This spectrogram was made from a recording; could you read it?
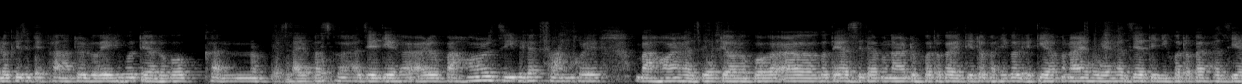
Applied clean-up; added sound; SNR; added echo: neural separator model SepFormer DNS4.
